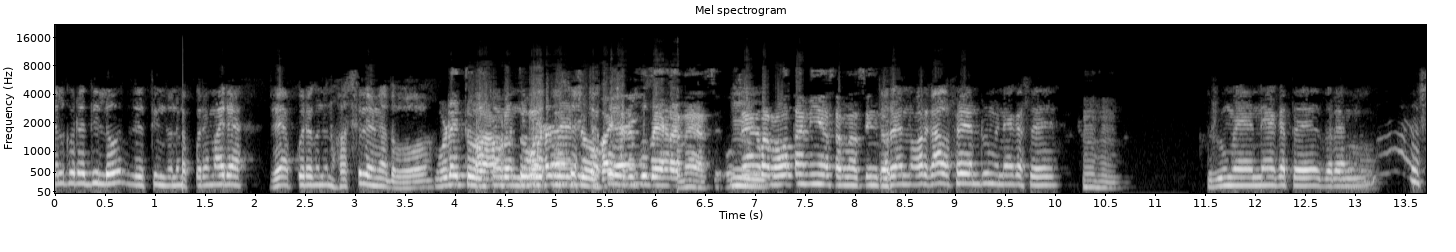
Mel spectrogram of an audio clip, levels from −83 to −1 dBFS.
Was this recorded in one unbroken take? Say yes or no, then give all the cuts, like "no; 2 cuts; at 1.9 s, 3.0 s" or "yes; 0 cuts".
no; 1 cut; at 1.3 s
